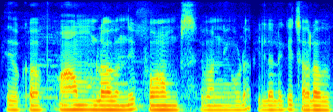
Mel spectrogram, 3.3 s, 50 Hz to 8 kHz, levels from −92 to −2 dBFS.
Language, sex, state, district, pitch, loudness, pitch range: Telugu, male, Telangana, Nalgonda, 115 Hz, -25 LUFS, 115-120 Hz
